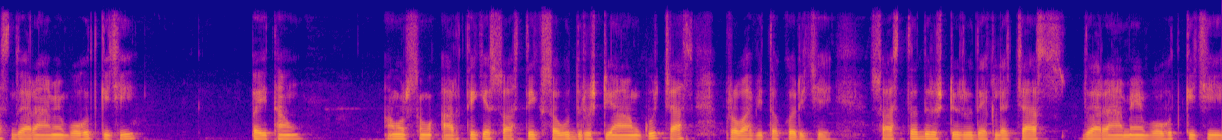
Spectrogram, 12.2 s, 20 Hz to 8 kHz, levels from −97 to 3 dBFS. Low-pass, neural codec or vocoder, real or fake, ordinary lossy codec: 7.2 kHz; none; real; Opus, 64 kbps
